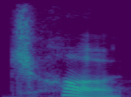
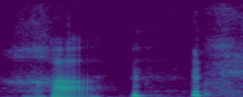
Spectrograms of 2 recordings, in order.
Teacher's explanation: I think it's a velar fricative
